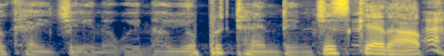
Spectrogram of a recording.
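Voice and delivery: mock whispering voice. Retelling what a paramedic said close to the ear: imitating a whisper. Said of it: "whispers in my ear".

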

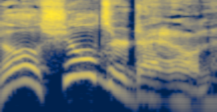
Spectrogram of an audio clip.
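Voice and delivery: slow, high, put-on Southern drawl. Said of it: "he was like".

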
